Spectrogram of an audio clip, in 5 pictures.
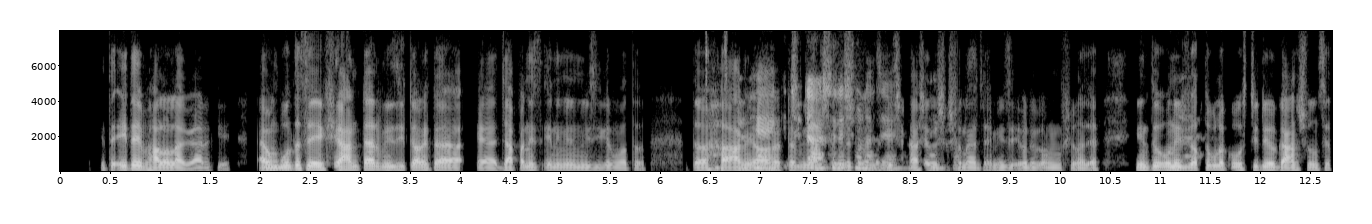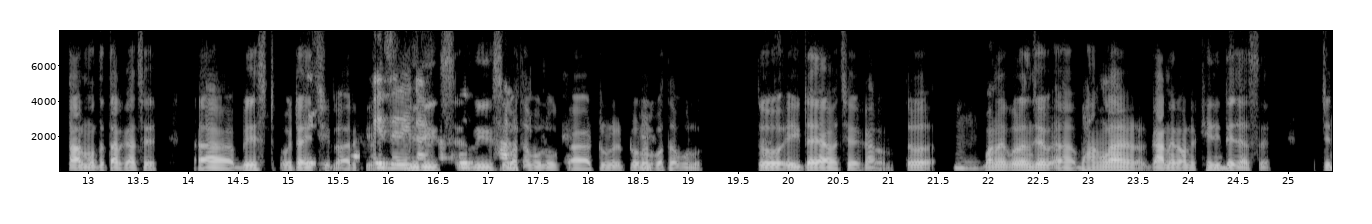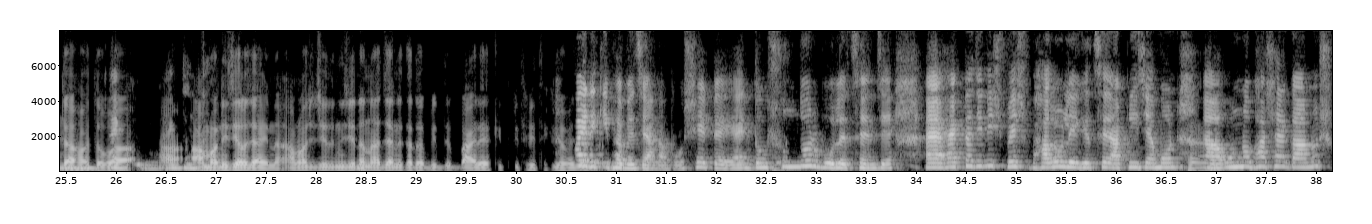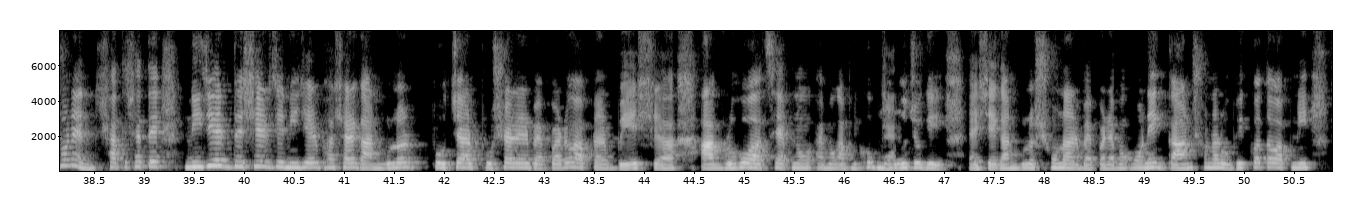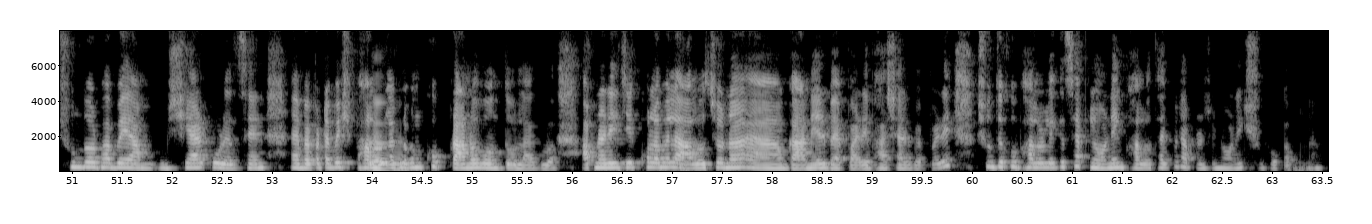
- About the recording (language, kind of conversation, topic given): Bengali, podcast, কোন ভাষার গান শুনতে শুরু করার পর আপনার গানের স্বাদ বদলে গেছে?
- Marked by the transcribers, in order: other background noise; laughing while speaking: "আমি অনেকটা আসলে মিলাইতে পারলাম"; tapping; other noise; "বাংলার" said as "ভাংলার"; horn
